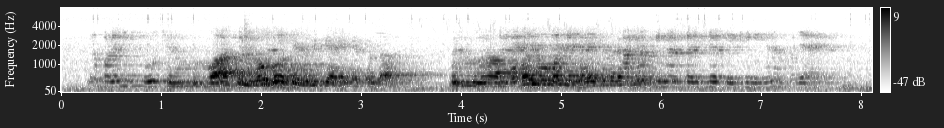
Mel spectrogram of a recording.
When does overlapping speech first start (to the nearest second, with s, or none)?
1 s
